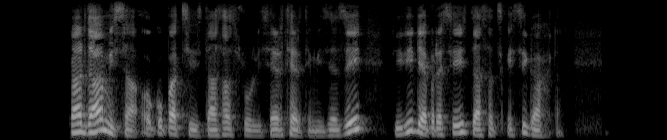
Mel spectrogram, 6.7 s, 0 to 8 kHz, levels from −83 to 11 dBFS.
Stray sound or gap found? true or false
false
